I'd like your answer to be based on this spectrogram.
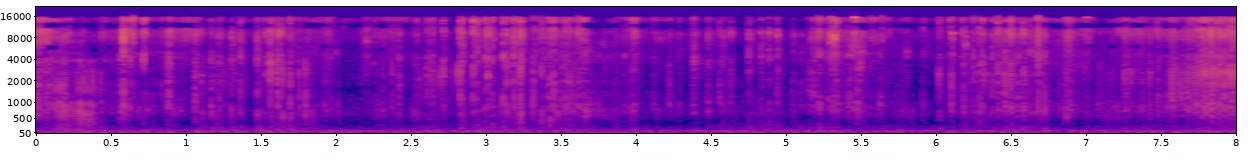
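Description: Long acrylic nails tap, grip and rub a small black leather kiss-lock coin purse with a metal frame. The result is a steady, quiet stream of soft crinkling, scratchy taps and rubbing over a low rumbling hum, with no voice.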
